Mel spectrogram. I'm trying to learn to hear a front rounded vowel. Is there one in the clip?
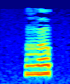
no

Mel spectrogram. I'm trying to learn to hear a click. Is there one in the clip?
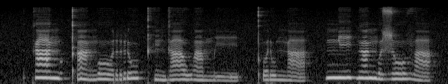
no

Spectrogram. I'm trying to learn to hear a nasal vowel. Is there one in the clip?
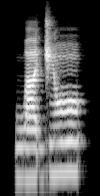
yes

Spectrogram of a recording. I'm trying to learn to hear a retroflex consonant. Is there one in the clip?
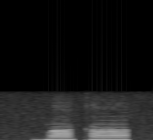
no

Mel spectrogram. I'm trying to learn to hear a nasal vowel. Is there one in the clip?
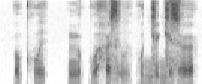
no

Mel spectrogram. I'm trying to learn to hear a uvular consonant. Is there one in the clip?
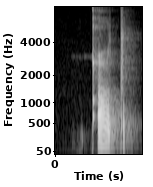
yes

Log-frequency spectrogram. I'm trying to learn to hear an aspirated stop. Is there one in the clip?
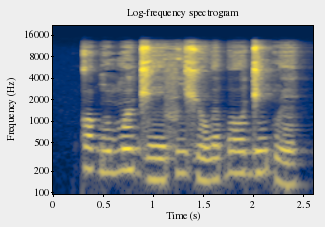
no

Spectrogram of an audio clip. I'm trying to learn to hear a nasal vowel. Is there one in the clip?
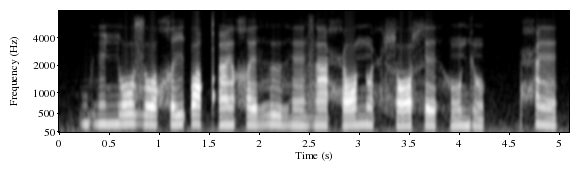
yes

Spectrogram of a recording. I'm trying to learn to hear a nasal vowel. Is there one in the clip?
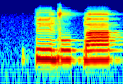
yes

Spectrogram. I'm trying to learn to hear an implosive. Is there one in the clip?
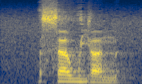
no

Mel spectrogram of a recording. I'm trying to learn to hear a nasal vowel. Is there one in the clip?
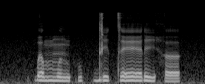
yes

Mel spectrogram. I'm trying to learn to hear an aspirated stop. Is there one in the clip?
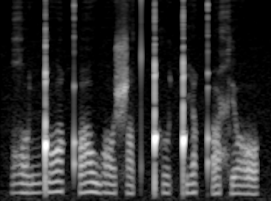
yes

